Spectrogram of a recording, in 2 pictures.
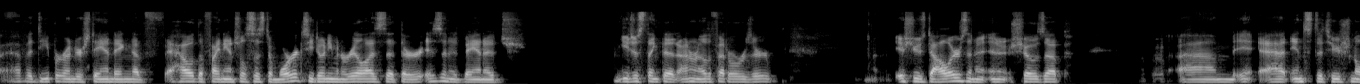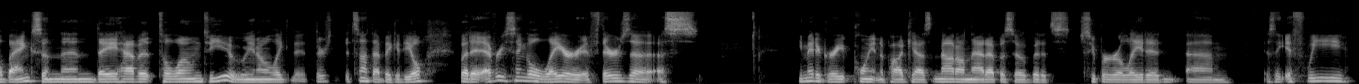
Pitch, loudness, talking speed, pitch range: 125 Hz, -22 LUFS, 200 wpm, 115-135 Hz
